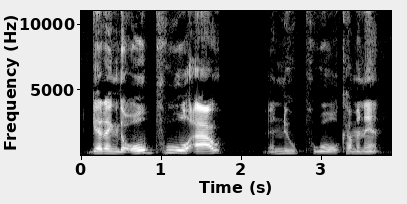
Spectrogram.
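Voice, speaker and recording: The speaker moves at a very slow pace with ordinary pitch variation. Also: man. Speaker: rowing coach. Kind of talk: tutorial. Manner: loud; animated.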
